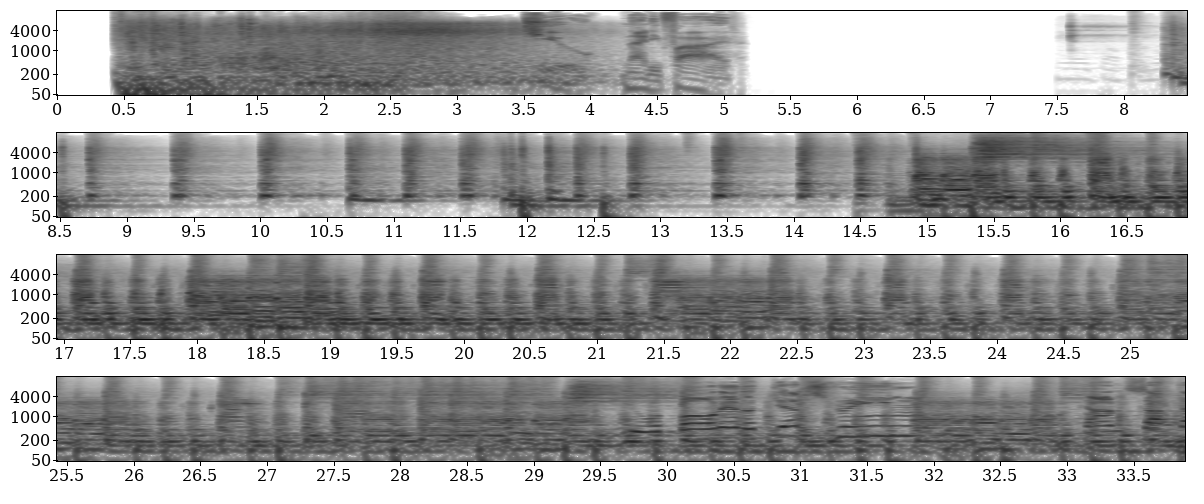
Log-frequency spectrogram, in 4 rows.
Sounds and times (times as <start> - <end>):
Speech: 3.5 - 5.2.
